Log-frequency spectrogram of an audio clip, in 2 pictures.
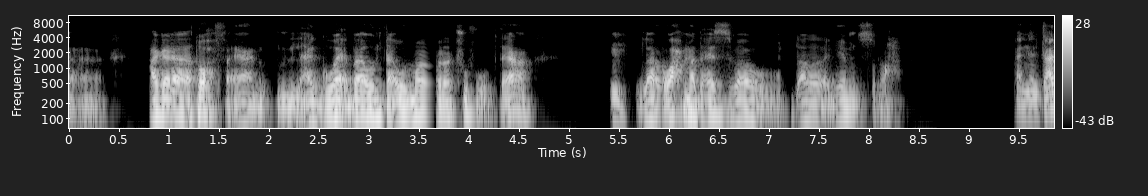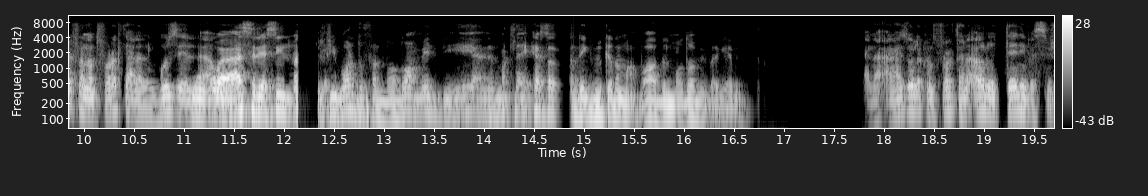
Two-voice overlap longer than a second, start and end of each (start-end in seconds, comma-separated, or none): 11.0-12.6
